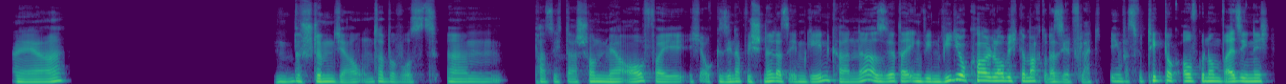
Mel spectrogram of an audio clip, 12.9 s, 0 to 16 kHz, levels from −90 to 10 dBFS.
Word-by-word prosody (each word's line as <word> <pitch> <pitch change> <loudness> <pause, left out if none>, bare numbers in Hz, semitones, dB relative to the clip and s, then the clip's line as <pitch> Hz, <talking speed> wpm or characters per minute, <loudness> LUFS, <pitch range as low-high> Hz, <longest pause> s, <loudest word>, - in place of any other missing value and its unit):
Ja. 125 +6 -1 2.0
Hm, 125 +1 -4
bestimmt, 130 -1 +1
ja, 105 - -4
unterbewusst, 120 -2 -7
ähm, 125 +3 -5 0.3
passe 125 -1 -7
ich 120 - -10
da 120 -1 -7
schon 130 +1 0
mehr 120 0 +1
auf, 150 +6 -1
weil 120 -1 -2
ich 125 - -11
auch - - -8
gesehen 125 0 -1
habe, 135 - -2
wie - - -1
schnell 140 +5 +1
das 140 -2 0
eben 125 0 -3
gehen 135 +9 0
kann, 120 -7 -4
ne? 135 - +1
Also, 135 -2 +2
sie 140 - +2
hat 145 - -4
da - - +4
irgendwie 140 -1 +1
'n 125 -1 0
Videocall, 175 0 +5
glaube 160 0 +5
ich, 155 - -6
gemacht 150 0 +1
oder 120 - -1
sie 120 -3 -4
hat 110 - -8
vielleicht 110 +2 -11
irgendwas 135 -4 -5
für 145 - -10
Tik-Tok 165 -1 +1
aufgenommen, 150 -1 +3
weiß 140 +2 +4
ich 140 - +4
nicht. 140 +1 +1
130 Hz, 210 wpm, -23 LUFS, 120-145 Hz, 2.0 s, Videocall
